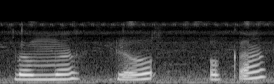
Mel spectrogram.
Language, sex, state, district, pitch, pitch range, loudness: Telugu, female, Andhra Pradesh, Sri Satya Sai, 230 Hz, 225-260 Hz, -15 LUFS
